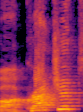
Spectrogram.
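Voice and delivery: shrill, high, very loud shouted character voice. Scrooge, now a changed man, knocks on Bob Cratchit's door; call out in a Scrooge voice. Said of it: "in his Scrooge voice".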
